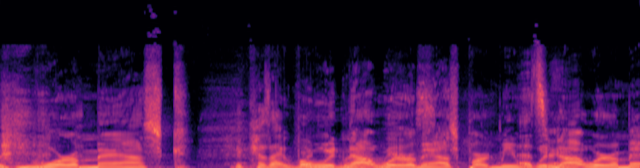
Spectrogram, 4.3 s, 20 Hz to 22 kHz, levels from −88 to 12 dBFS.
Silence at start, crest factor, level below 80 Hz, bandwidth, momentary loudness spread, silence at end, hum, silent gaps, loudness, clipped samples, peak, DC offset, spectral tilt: 0 s; 12 dB; -34 dBFS; 16 kHz; 8 LU; 0 s; none; none; -17 LUFS; under 0.1%; -6 dBFS; under 0.1%; -5.5 dB/octave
